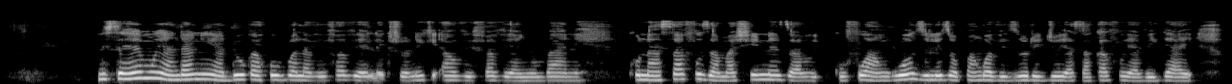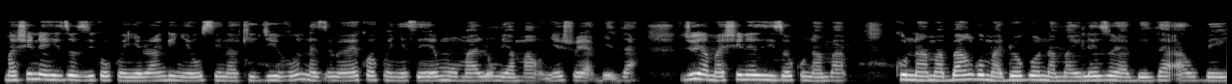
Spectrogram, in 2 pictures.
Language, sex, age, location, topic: Swahili, female, 18-24, Nairobi, finance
